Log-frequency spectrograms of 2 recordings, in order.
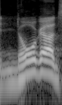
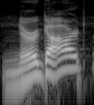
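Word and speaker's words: Nørgaard: Norgard's name is pronounced like Nurgard or something like really weird.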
